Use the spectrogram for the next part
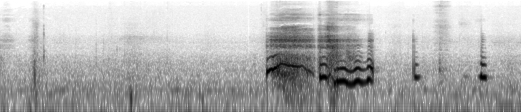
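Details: A woman gives a sharp, voiced gasp after a quiet room, then a shaky, wavering vocal exhale and soft catches, while a chiropractor adjusts her during a fascia healing session; gasping.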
